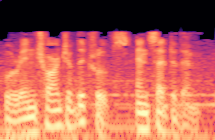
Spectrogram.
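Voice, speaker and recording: A man narrating scripture in a measured, solemn storytelling style, as in a dramatized audio Bible. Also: rumbling low, sing-song, gravelly. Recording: slightly muffled, music behind. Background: background music.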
